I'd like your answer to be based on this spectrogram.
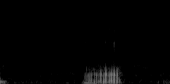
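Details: French bulldog, a flat-faced dog, snoring while awake: a single short, rattling, snorting breath; snoring-type noisy breathing.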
